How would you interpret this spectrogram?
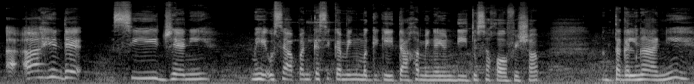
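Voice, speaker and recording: A woman with a Filipino accent playing a soft-hearted, apologetic young woman in a conversational radio drama, gently spoken. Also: a little high, fairly even intonation, moderate pace, lightly acted. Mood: shy, friendly. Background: faint music.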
